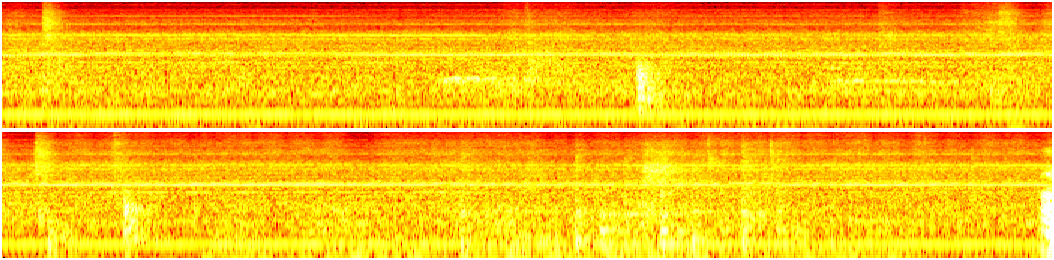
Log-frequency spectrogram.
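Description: A whiteboard eraser wiping marker off a whiteboard: faint rubbing with a few soft knocks, over a steady hum in the room.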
